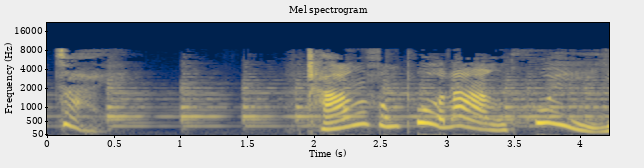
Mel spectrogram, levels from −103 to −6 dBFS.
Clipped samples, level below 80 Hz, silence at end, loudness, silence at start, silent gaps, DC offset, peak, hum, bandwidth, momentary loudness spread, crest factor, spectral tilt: under 0.1%; -62 dBFS; 0 s; -18 LUFS; 0.05 s; none; under 0.1%; -2 dBFS; none; 8.8 kHz; 19 LU; 18 dB; -3 dB/octave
